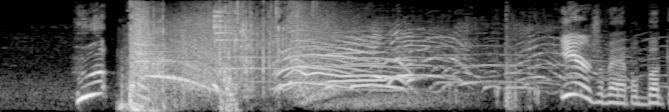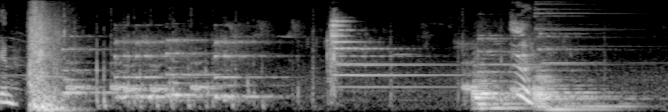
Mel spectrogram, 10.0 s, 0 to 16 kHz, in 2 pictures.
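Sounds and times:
hooves trotting: 3.6 - 8.9.

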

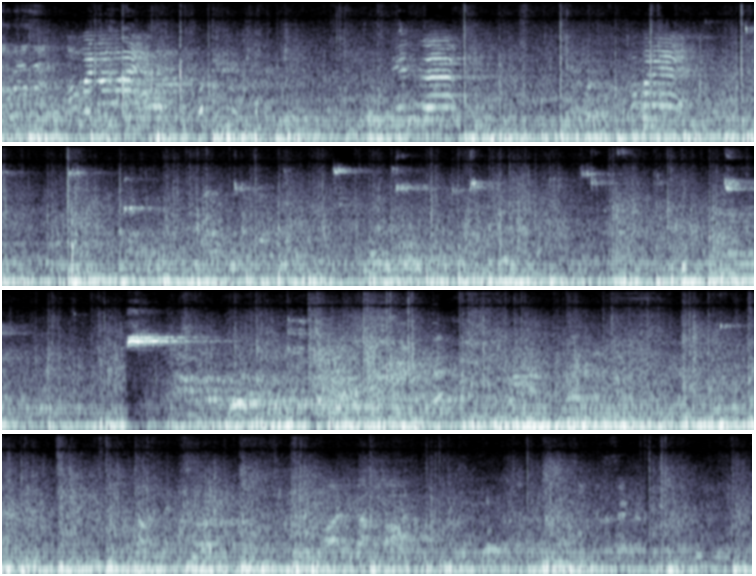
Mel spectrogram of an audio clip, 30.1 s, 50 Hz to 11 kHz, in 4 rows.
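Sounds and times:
sneakers squeaking: 0.0 - 30.0
basketball bouncing: 0.9 - 30.0.

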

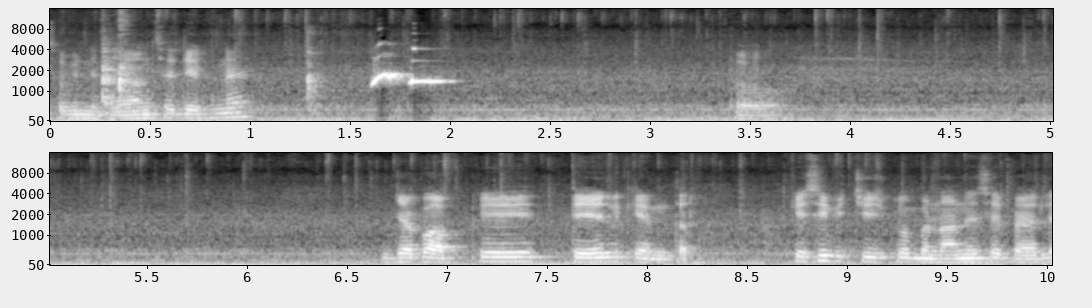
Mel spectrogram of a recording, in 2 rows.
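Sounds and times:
faint background hum: 0.0 - 10.0
high whistle-like chirp: 1.6 - 2.1.

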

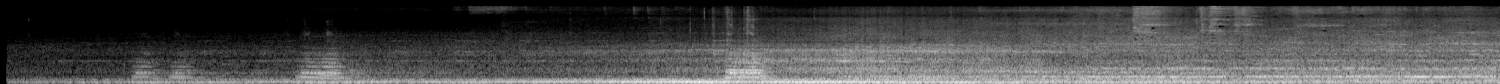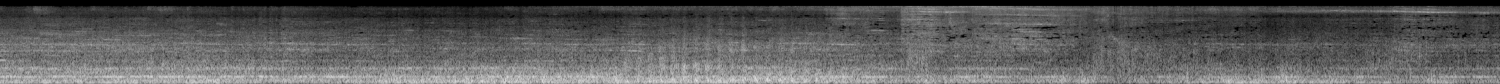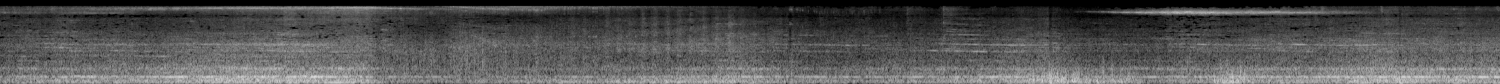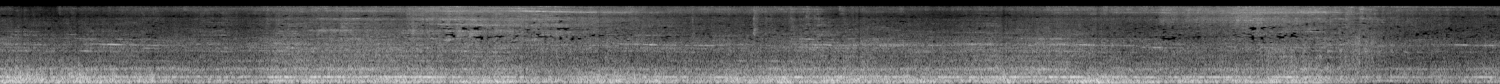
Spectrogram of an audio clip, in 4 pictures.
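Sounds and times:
freight train wheels rumbling: 0.1 - 60.0
wheels squealing: 8.4 - 60.0.

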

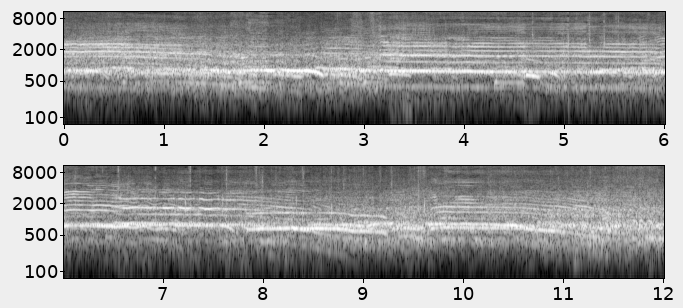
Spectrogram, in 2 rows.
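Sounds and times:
crowd roar: 0.0 - 12.0
fans yelling: 0.0 - 12.0.

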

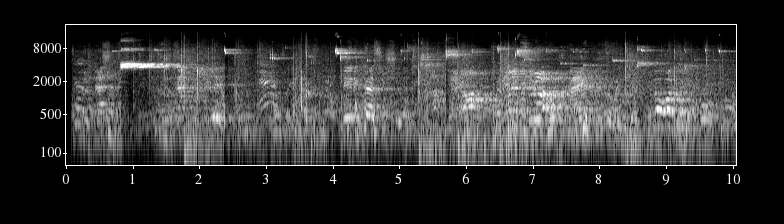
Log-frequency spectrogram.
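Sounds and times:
spectators' voices echoing: 0.1 - 10.0
high squeals: 6.7 - 10.0.

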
